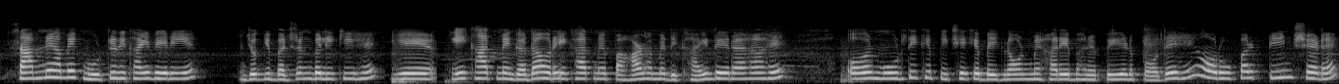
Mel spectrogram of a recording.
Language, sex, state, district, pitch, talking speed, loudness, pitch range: Hindi, female, Maharashtra, Dhule, 265 Hz, 200 wpm, -21 LUFS, 240-275 Hz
